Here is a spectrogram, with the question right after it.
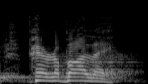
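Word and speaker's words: parabole (παραβολή): But this is how you pronounce it in the Greek. And it's literally parabole. That's how you would say it.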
